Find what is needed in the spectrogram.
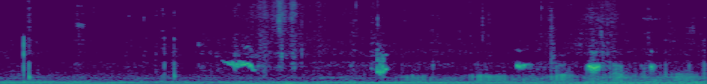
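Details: Cat after a coughing spell: steady low purr with several brief, soft whimpering squeaks; whimpering vocalizations with purring.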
